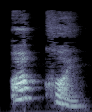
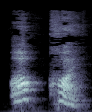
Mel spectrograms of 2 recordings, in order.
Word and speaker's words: অক্ষয়: বা তৃতীয় স্থানে বসবে তখন তার উচ্চারণ রূপটি হবে ক এবং খ এর মত ক এবং খ দুটিরই উচ্চারিত রূপটি হবে দেখো যেমন অক্ষয় অক্ষয় দেখো যখন কিন্তু আমরা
